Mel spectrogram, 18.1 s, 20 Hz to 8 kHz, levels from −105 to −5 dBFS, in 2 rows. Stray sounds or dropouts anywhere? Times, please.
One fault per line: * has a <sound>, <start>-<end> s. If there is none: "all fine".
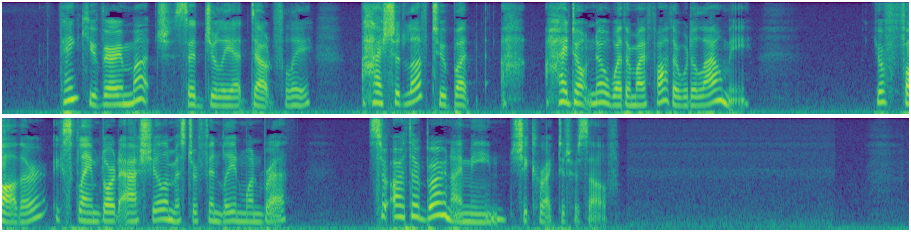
all fine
